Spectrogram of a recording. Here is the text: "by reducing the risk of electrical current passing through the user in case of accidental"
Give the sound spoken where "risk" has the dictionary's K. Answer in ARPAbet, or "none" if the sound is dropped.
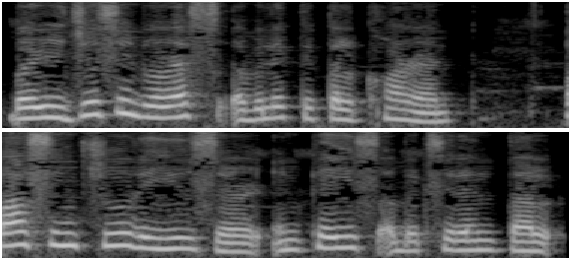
none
